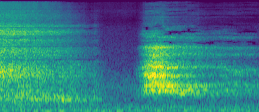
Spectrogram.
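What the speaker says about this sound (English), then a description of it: "So breathe through your mouth." Slow, audible breaths drawn in and pushed out through the mouth during a guided breathing exercise, a soft airy exhale, a short pause, then a stronger breath, close and alone with no talking.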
